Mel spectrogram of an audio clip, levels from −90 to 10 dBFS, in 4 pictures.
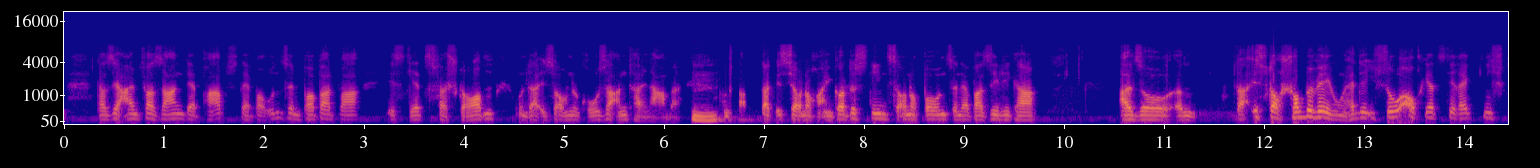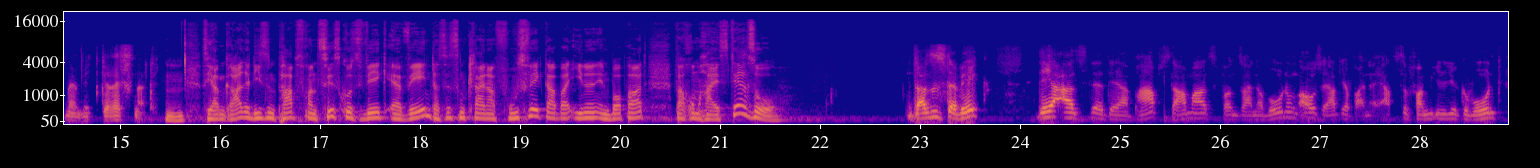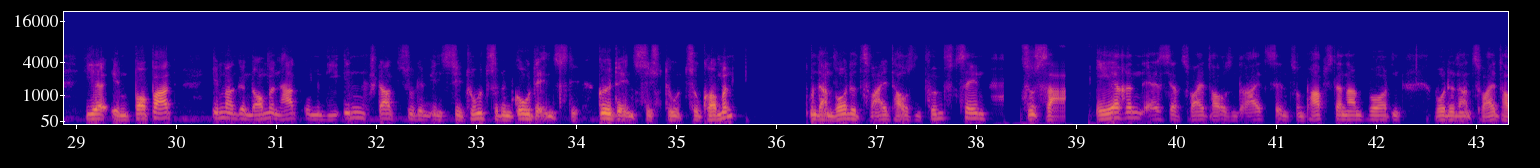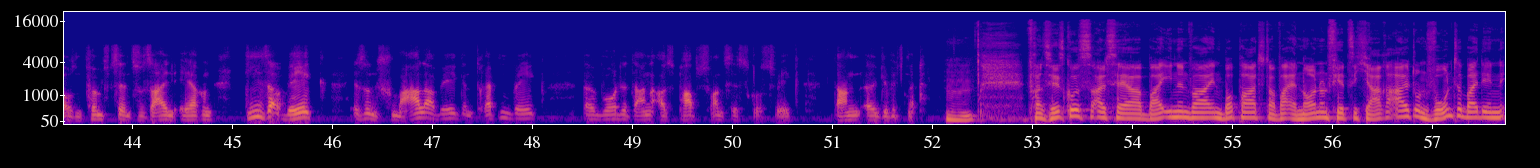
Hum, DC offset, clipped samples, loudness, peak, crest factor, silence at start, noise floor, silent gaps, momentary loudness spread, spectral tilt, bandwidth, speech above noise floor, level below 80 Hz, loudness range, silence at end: none; under 0.1%; under 0.1%; -32 LUFS; -10 dBFS; 22 dB; 0.35 s; -84 dBFS; 38.97-39.12 s; 15 LU; -6.5 dB/octave; 16 kHz; 53 dB; -66 dBFS; 8 LU; 0 s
